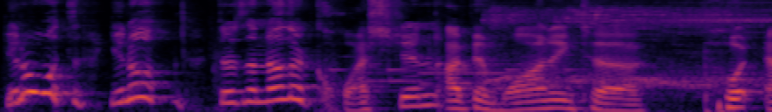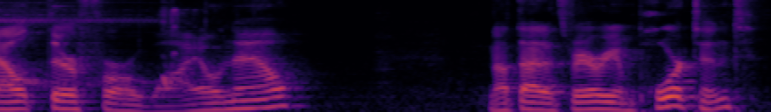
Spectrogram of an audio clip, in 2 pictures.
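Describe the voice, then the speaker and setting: A man's voice: fairly high pitch, sing-song, moderate pace, fairly bright tone, slight background noise. A man chatting casually on a game live stream, rambling and joking at his own expense. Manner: rambling, self-deprecating, joking.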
